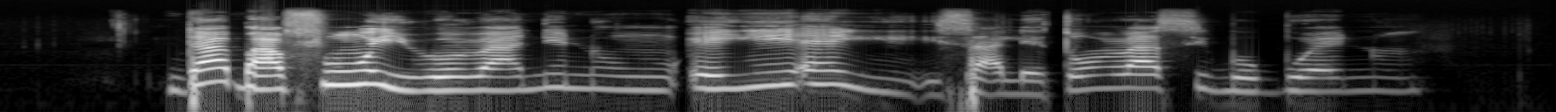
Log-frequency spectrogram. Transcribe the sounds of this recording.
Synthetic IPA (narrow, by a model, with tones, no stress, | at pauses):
da˦ba˨˦fũ˦i˦˨ɾo˧ɾa˧nĩ˦nũ˦˧e˧j̃ĩ˦ɛ˦˨j̃ĩ˨i˨sa˨lɛ˨to˨˦n̩˦ɾa˦si˦ɡ͡bo˧ɡ͡bo˧ɛ˧nũ˦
